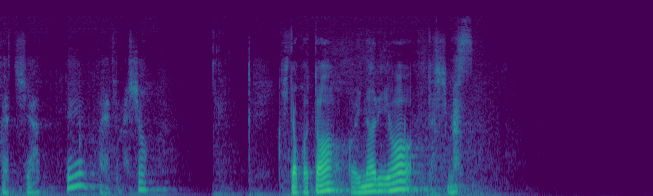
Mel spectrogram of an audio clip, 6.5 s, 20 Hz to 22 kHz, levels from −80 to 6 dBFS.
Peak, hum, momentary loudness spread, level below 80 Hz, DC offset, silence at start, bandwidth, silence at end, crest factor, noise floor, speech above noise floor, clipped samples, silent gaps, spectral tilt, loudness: -10 dBFS; none; 23 LU; -54 dBFS; under 0.1%; 0 s; 16 kHz; 1.7 s; 22 dB; -82 dBFS; 53 dB; under 0.1%; none; -7 dB/octave; -29 LUFS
